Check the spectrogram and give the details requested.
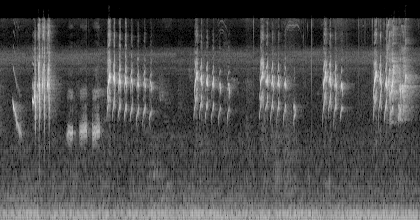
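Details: East Javan long-tailed shrike in relaxed, talkative song full of fills, used to coax mute birds: spaced bursts of rapid buzzy high notes, each phrase a fast stuttering series, with a few lower chirps early on.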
